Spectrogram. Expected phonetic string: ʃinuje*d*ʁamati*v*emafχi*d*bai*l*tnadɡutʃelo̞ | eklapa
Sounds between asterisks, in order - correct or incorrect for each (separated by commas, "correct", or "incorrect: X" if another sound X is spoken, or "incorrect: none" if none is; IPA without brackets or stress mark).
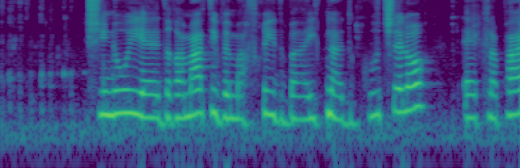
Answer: correct, correct, correct, incorrect: none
